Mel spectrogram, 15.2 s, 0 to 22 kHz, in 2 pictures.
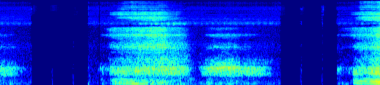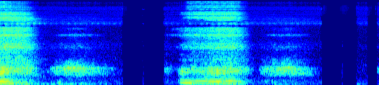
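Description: Loud rattling snores on each inward breath, followed by a softer outward breath, about 14 breaths a minute, with quiet gaps between.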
